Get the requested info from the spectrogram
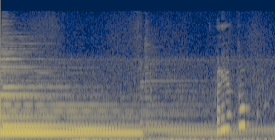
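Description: Acoustic guitar's final chord strummed and left ringing, slowly dying away as the song ends.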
